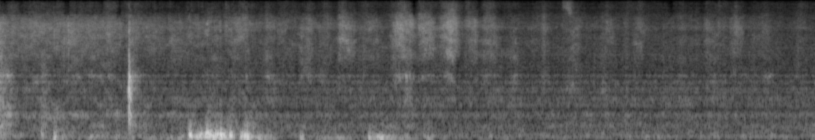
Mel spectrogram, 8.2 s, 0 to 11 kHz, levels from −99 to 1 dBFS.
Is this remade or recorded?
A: remade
